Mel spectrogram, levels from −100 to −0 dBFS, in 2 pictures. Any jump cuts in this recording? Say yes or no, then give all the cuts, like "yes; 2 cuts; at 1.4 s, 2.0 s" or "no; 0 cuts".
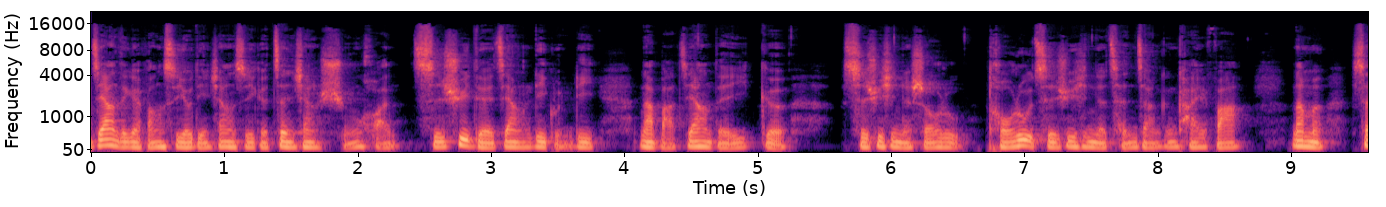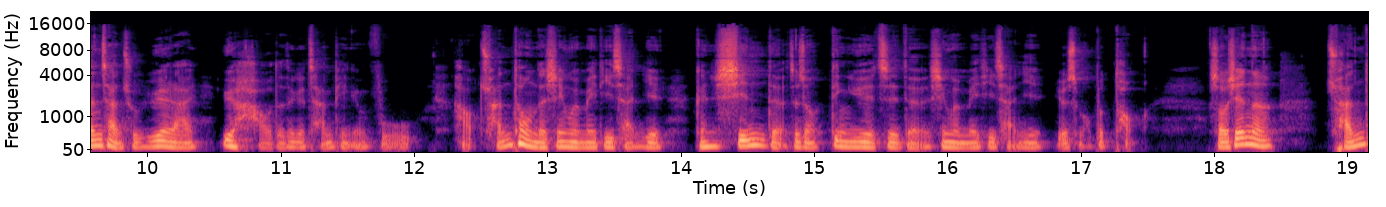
yes; 1 cut; at 12.2 s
